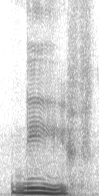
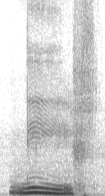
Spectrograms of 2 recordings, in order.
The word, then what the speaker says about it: Niamh: The name is Niamh. Niamh. Niamh. Rhymes with leaf. So just add the N with it. Niamh.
